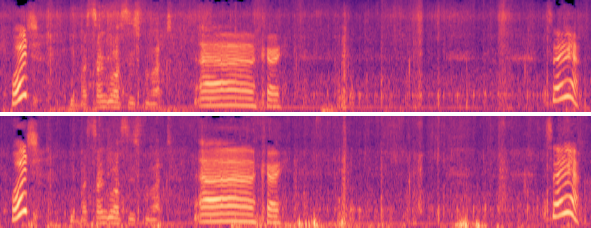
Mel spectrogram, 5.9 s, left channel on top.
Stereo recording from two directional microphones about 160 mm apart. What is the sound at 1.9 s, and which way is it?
Speech, 20° right (ahead or behind).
